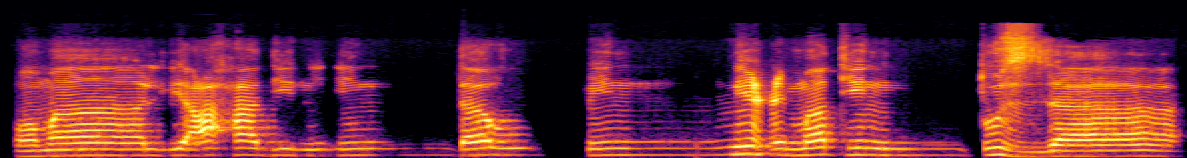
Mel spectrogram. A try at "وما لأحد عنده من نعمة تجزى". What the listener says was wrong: তুজ আপনার জাটা আগে হয়ে যাচ্ছে, জিমটা পরে হচ্ছে, সেই জন্য জিমটা আগে হবে, জাটা পরে হবে। তুজ তুজ তুজ জি জা, যা নাই, যা, দ্বিতীয়টা যা। জি ওইটা দ্বিতীয় হবে, আর প্রথমটা জিম হবে। তুজ।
